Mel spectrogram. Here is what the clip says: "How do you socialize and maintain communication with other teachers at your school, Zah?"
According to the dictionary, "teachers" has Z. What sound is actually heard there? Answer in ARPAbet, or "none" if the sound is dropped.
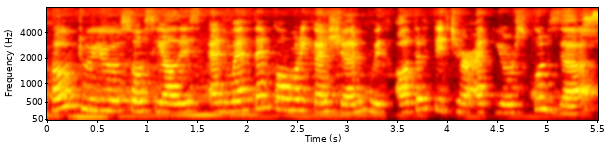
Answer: none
